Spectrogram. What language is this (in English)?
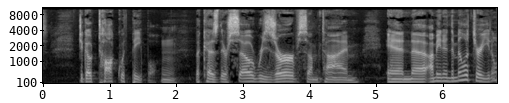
English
